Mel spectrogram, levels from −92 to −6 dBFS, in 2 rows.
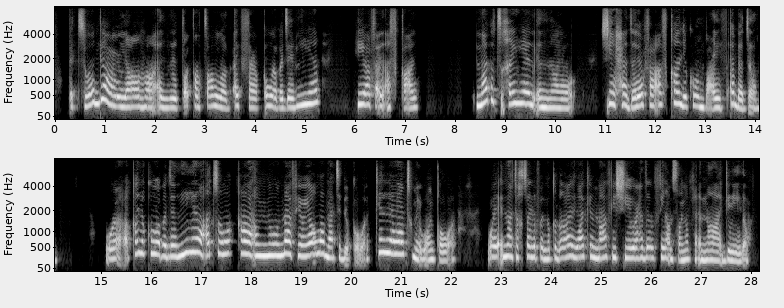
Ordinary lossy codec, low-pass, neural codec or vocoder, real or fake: none; none; codec, 16 kHz, 1 kbps, FreqCodec, larger model; fake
